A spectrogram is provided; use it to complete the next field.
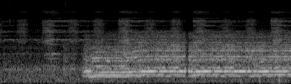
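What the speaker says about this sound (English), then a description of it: "it sounded like a whistle. Another ghost train?" A train whistle blows a steady, sustained tone that starts abruptly and holds over a low rumbling rail background, fairly loud and uninterrupted.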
